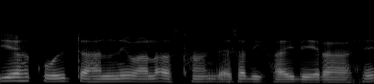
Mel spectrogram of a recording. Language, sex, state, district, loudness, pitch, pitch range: Hindi, male, Uttar Pradesh, Hamirpur, -43 LUFS, 130 Hz, 120-140 Hz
